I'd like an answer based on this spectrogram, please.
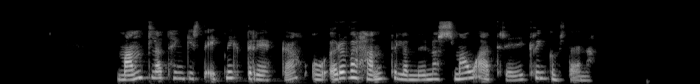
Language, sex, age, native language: Icelandic, female, 20-29, Icelandic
